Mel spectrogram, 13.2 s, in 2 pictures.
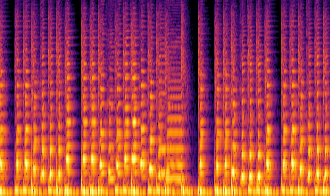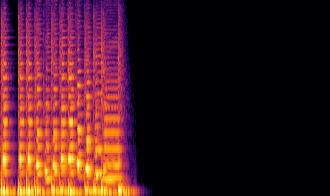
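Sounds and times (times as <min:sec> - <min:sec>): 
drums: 0:00.0 - 0:09.3.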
